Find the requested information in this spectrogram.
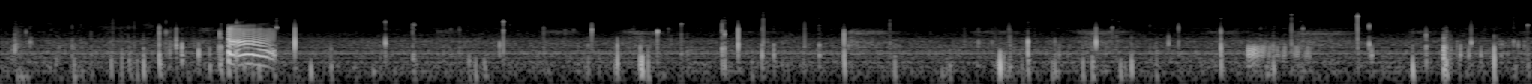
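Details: Borborygmi with stomach pain after eating ice cream: gurgling, rumbling abdominal sounds with clicks and two louder gurgles.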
